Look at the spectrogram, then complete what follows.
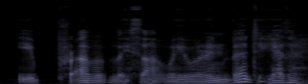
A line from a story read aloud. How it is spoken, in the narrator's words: he said weakly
